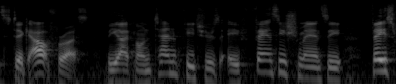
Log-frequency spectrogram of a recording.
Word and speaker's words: iPhone X: one of which is the new iPhone X, pronounced iPhone 10.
